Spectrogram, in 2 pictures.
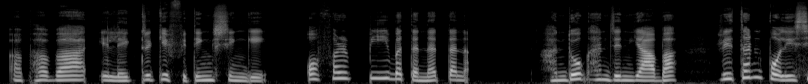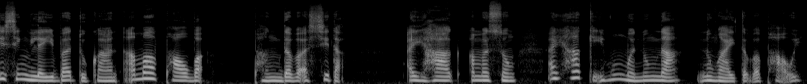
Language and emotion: Manipuri, sad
